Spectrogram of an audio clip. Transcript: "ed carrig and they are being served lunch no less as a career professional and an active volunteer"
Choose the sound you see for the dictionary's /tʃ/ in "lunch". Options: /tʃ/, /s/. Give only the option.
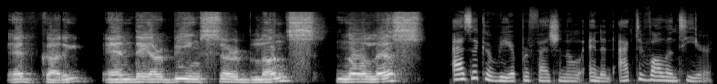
/s/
